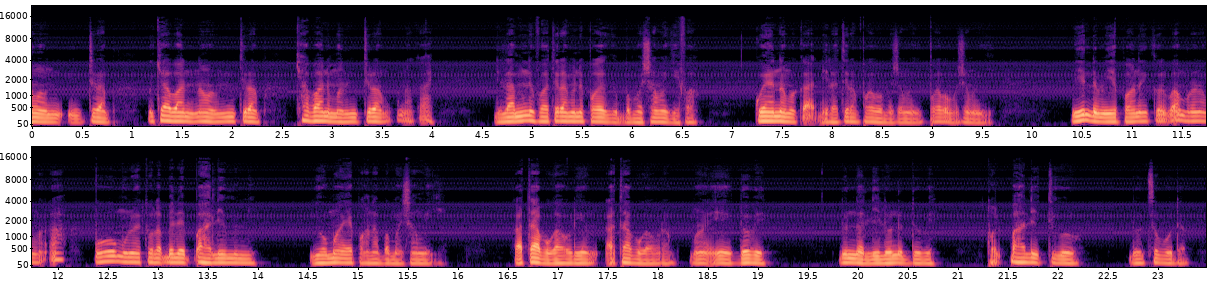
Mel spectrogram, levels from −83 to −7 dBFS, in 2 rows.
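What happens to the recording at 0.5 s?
At 0.5 s, timecode bleed sits under the speech, as it does for the whole clip. Linear timecode running at 30 frames per second leaks in from a neighbouring track or cable. Its square wave flips between roughly 1 kHz and 2 kHz, some 30 dB below the speech. It sounds like a faint, steady chirping warble.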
